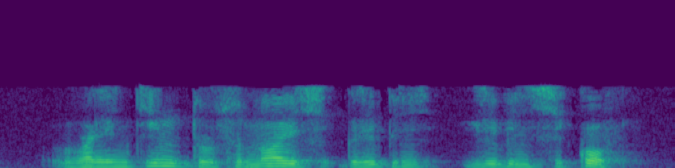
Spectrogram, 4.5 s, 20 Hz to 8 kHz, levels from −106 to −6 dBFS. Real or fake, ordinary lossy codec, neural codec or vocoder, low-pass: real; AAC, 16 kbps; none; 7.2 kHz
